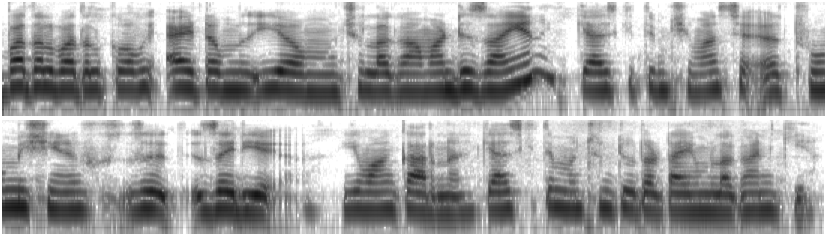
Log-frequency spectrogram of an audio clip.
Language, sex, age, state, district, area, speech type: Kashmiri, female, 30-45, Jammu and Kashmir, Pulwama, urban, spontaneous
